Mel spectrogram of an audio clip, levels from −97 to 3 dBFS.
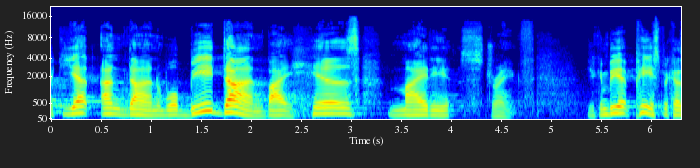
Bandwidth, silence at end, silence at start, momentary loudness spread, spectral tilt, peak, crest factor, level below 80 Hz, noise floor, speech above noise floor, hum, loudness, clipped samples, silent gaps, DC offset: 14 kHz; 0 s; 0 s; 21 LU; -4.5 dB/octave; -8 dBFS; 24 dB; -82 dBFS; -65 dBFS; 33 dB; none; -30 LUFS; under 0.1%; none; under 0.1%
